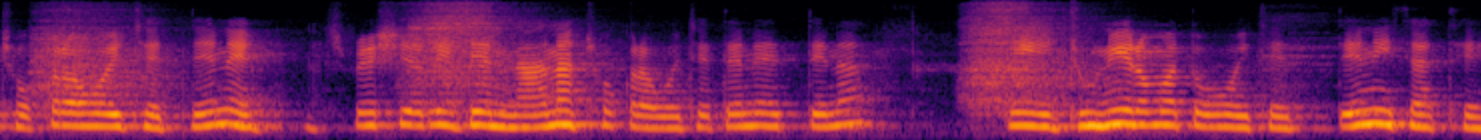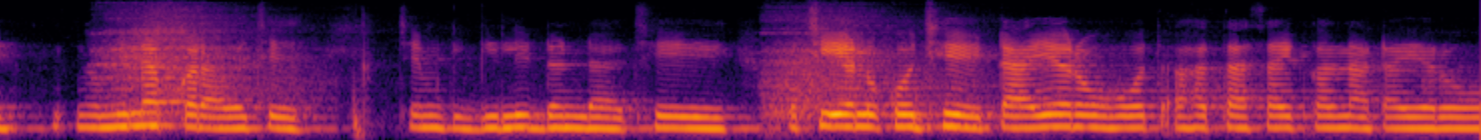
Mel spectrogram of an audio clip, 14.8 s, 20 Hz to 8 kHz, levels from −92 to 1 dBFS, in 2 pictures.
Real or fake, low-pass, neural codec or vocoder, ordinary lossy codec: real; none; none; none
